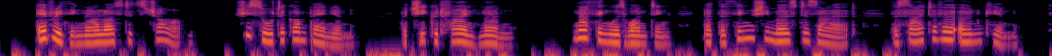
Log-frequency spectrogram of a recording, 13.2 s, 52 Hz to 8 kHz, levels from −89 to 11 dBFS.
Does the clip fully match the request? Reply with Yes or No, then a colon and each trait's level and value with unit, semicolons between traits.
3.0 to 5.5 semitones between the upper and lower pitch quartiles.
Yes: average, 4.2 semitones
